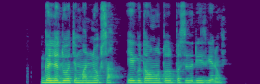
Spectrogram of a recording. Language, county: Lithuanian, Kaunas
